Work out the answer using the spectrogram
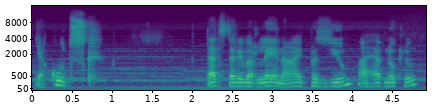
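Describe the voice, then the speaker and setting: A man's voice: mid-range voice, a little slow, faint music behind. A man giving casual, rambling let's-play commentary on a strategy game, with lots of fillers and self-deprecating asides. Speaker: gameplay commentator.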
